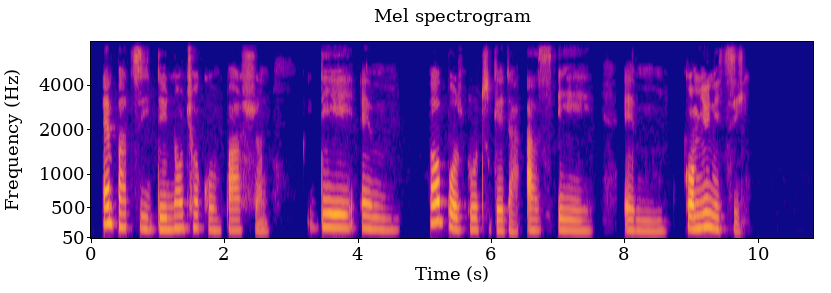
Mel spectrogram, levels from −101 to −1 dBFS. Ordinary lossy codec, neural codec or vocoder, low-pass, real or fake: none; none; 7.2 kHz; real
